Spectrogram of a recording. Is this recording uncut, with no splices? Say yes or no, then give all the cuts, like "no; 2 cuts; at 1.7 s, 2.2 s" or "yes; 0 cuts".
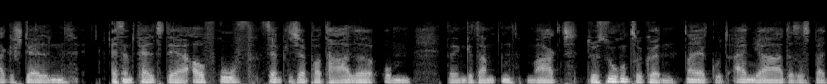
no; 1 cut; at 6.8 s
